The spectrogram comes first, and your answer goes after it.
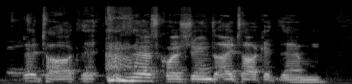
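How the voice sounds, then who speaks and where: Background noise is noticeable in this clip. Over it, a man talks with ordinary pitch variation. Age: 30s. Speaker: livestreamer, traveler. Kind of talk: casual livestream chat, reading chat. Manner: casual, halting.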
